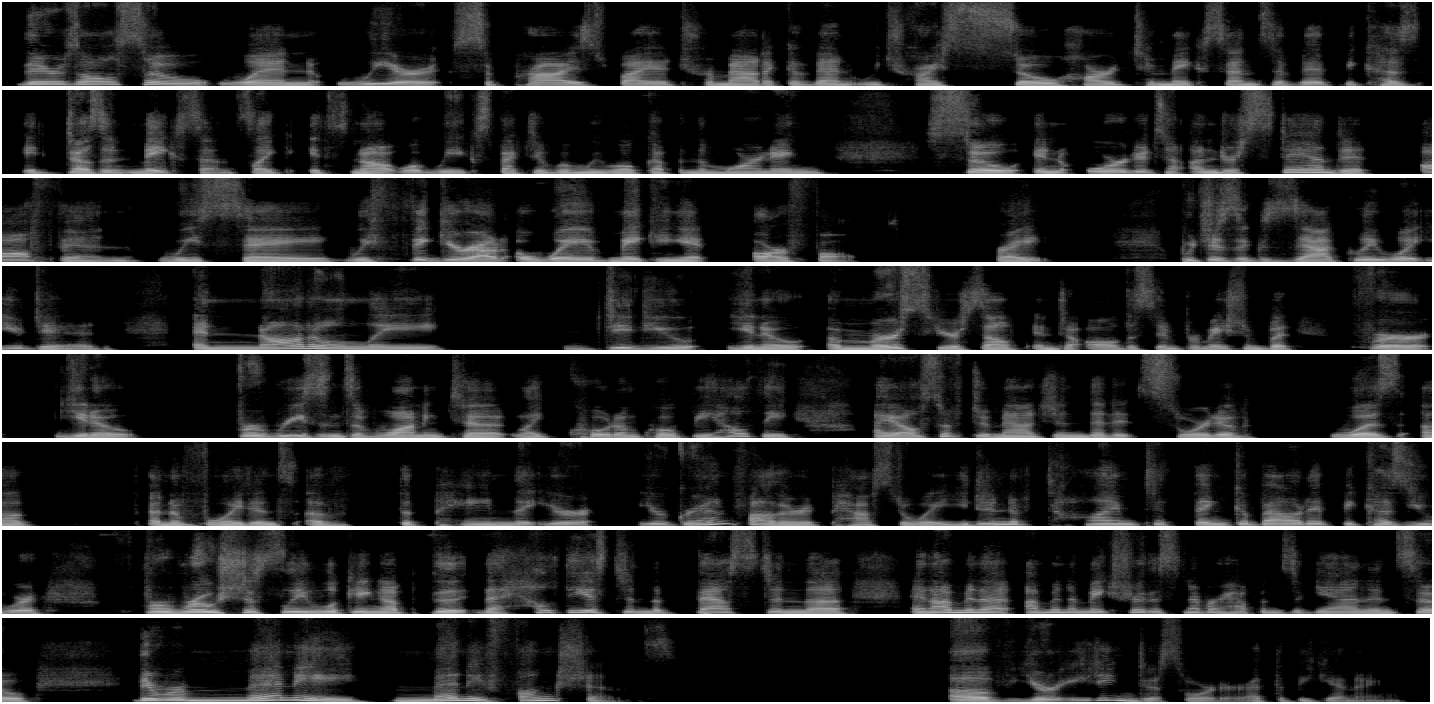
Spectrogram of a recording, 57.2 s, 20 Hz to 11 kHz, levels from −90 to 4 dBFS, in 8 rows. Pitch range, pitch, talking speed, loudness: 145-185 Hz, 160 Hz, 170 wpm, -29 LUFS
